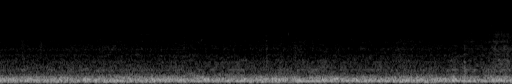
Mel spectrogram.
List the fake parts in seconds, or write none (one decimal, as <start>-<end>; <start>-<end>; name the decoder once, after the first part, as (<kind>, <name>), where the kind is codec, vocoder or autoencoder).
1.9-2.5 (vocoder, HiFi-GAN); 3.0-3.9; 4.4-5.1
